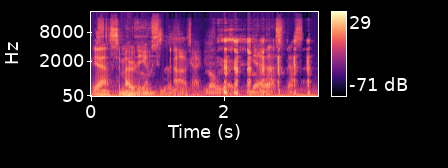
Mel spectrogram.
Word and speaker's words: Simoleons: in The Sims and Sim City series oh simonian that's not the right pronunciation of it yeah yeah that's that's not simol correct yeah simoleons okay long yeah that's that's uh Mike and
